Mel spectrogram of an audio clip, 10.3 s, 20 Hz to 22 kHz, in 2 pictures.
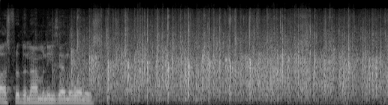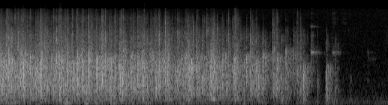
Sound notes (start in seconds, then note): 2.0 applause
